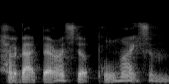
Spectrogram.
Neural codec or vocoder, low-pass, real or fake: autoencoder, 22.05 kHz, a latent of 192 numbers a frame, VITS, trained on one speaker; 7.2 kHz; fake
